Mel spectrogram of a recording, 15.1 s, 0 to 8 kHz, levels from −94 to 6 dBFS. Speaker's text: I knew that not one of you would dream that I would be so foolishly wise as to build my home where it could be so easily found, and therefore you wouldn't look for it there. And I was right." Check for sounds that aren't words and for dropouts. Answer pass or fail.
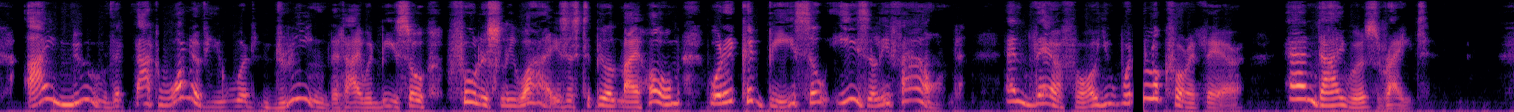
fail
